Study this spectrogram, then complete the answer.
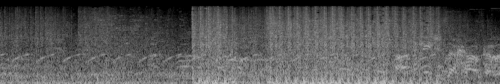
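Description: Loud, sustained automatic gunfire in the video game Call of Duty 3 rattles without pause, growing denser and more intense partway through, with overlapping bursts.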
